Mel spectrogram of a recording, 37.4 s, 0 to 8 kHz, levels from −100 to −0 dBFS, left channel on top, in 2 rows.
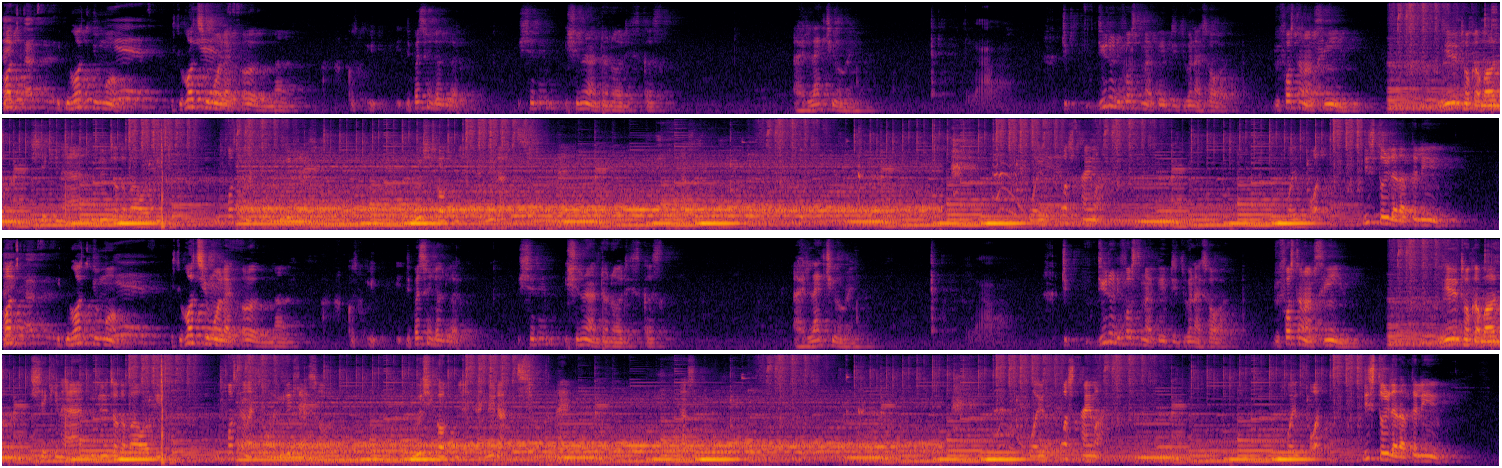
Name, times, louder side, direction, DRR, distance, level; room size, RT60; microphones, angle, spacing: voice 1, 0.0-0.7 1.3-1.8 2.3-2.8 12.0-12.5 13.9-14.1 16.3-16.6 18.1-18.7 26.7-28.0 28.3-29.6 30.4-32.4 35.2-35.5, left 2 dB, 60° left, 8 dB, 5.7 m, -48 dB
voice 2, 0.8-1.5 2.2-3.6 4.3-4.7 5.1-5.7 6.4-8.2 9.9-10.7 13.2-13.3 13.7-15.3 15.9-16.8 17.9-20.8 21.4-22.9 23.8-25.9 27.2-27.3 31.6-32.5 34.7-35.3 35.7-36.7, right 2 dB, 45° right, 6 dB, 2.4 m, -36 dB
sound 1, 17.3-35.7, equal, 5° left, 1.9 m, -30 dB
sound 2, 21.6-30.5, left 1 dB, 25° left, 1.8 m, -34 dB
24.5 x 21.5 x 9.2 m, 0.83 s
head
